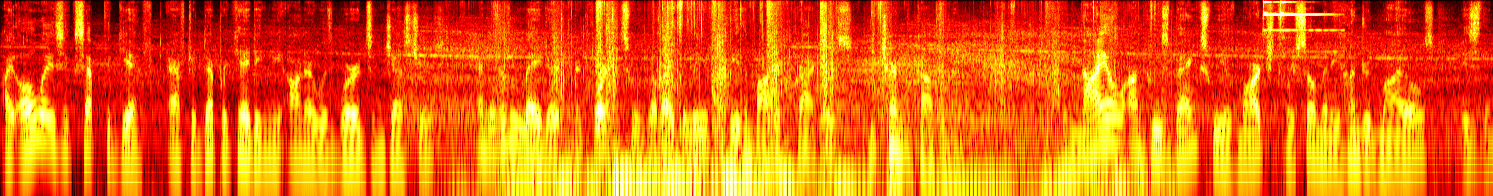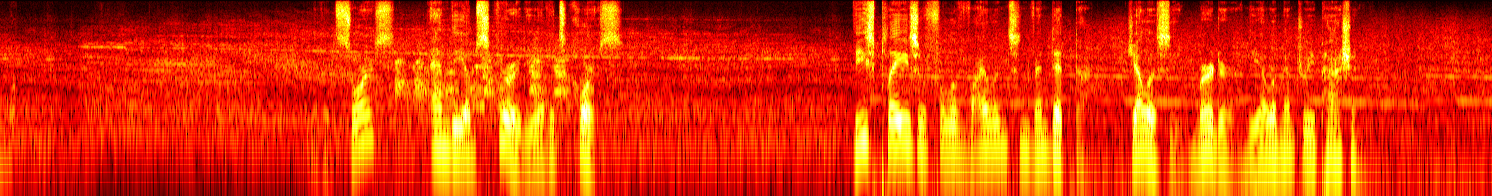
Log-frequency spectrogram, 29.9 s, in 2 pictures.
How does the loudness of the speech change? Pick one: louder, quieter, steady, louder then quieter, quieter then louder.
steady.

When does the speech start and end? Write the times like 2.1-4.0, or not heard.
0.0-9.7, 10.6-15.1, 18.0-21.1, 23.4-28.6.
